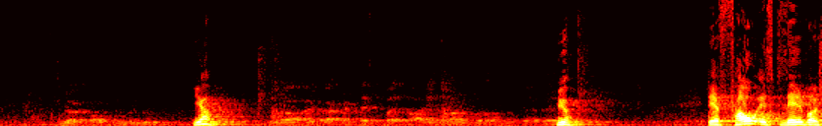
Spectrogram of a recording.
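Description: A man lectures calmly through a microphone in a large hall.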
